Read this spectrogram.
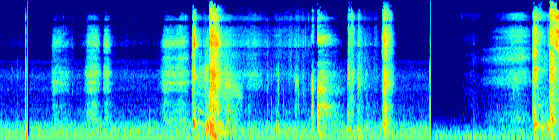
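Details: Repeated sharp, explosive sneezes with quick breaths between, after accidentally dropping a container of white pepper while cooking and filming the aftermath; irritant-induced sneezing.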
